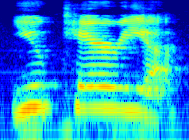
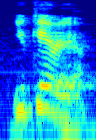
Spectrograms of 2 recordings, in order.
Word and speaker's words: eukarya: how to say it eukarya eukarya okay so you don't even say that e you say you care eff all right so you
